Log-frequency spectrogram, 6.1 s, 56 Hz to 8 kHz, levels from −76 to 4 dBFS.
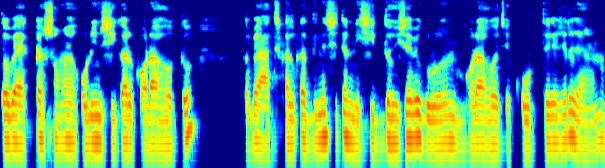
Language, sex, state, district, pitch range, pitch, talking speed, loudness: Bengali, male, West Bengal, North 24 Parganas, 120-130 Hz, 125 Hz, 200 wpm, -17 LUFS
